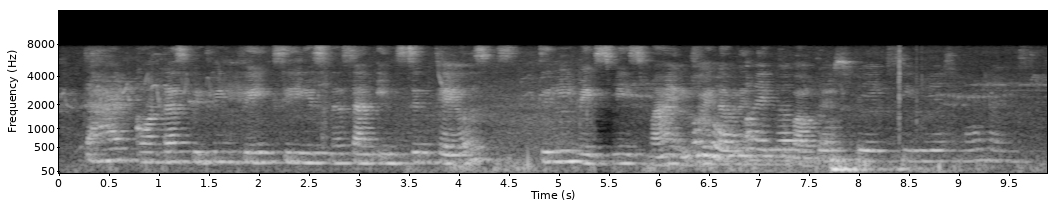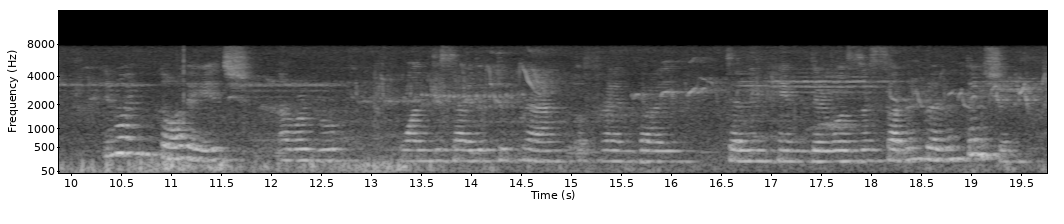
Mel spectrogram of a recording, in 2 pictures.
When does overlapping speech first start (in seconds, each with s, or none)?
6.3 s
